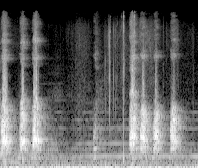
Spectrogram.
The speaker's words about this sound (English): I swear this dog never barked in her life.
